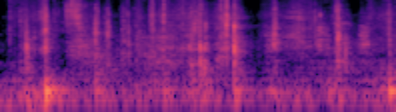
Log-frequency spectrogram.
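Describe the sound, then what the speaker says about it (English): Paper being creased and folded into the middle for a paper airplane, soft rustles and crisp crinkles close by, quiet and intermittent. "folding it into the middle."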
